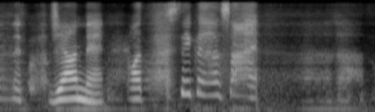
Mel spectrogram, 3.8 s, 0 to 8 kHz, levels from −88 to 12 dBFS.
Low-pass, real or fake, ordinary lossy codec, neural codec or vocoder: 7.2 kHz; fake; none; codec, 16 kHz, about 1 kbps, DyCAST, with the encoder's durations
